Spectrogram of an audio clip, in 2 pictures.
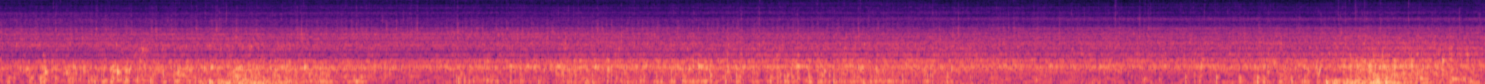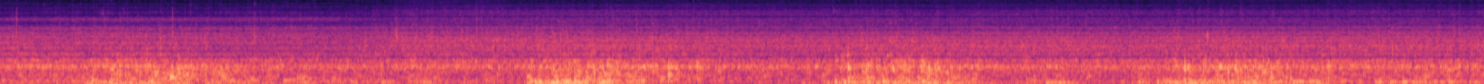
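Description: Muffled underwater water noise picked up by a submerged camera: a dull rushing and sloshing that swells and fades every few seconds.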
